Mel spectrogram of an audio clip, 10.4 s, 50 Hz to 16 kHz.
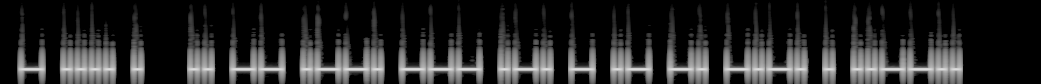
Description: Morse code, heard as a keyed tone, about 17 wpm, 700 Hz. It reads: THE IMPORTANCE?
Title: Sentences from Top 1200 Words 17wpm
